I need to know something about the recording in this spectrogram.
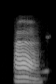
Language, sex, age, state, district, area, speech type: Bengali, male, 30-45, West Bengal, Paschim Bardhaman, urban, conversation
